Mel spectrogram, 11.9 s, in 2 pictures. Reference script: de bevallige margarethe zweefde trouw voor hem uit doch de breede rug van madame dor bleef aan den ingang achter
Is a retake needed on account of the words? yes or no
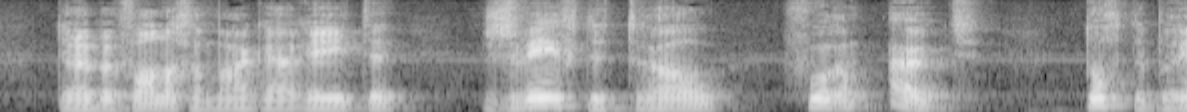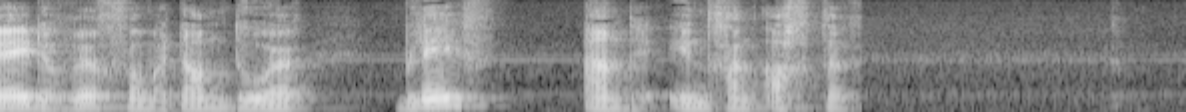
no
